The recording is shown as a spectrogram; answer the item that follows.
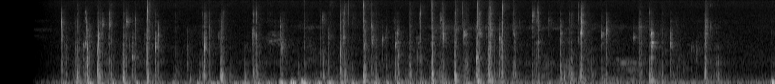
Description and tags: A sloshing, sloppy sound made by shaking melted butter inside a tupperware container.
